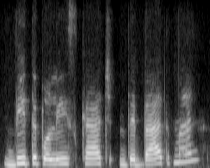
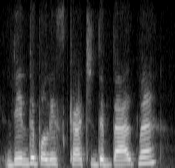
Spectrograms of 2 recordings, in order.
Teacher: when we have a D that is followed by a M, it changes into B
